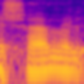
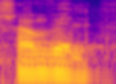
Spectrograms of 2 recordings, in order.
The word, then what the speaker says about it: Шамиль: он там находит, что имя Шамиль это является галат, то есть ошибкой, бальхуа Шамвиль, то есть это имя произносится как Шамвиль.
